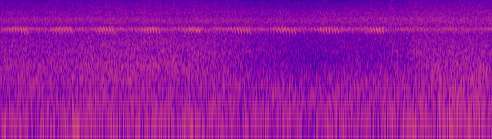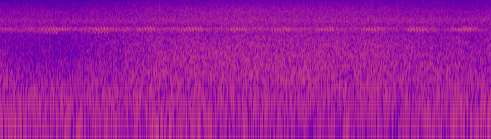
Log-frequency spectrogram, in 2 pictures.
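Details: Crickets on a beach at night chirp in a continuous, thin, metallic high-pitched trill pulsing evenly, while a heavy roar of breaking waves and wind nearly swamps them.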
